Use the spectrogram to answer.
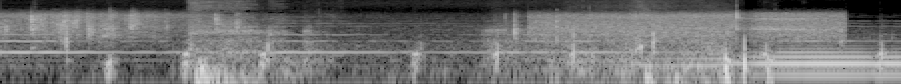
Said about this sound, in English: They're on the phone. You can just hear that apple being moved around their mouth. Who does that?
